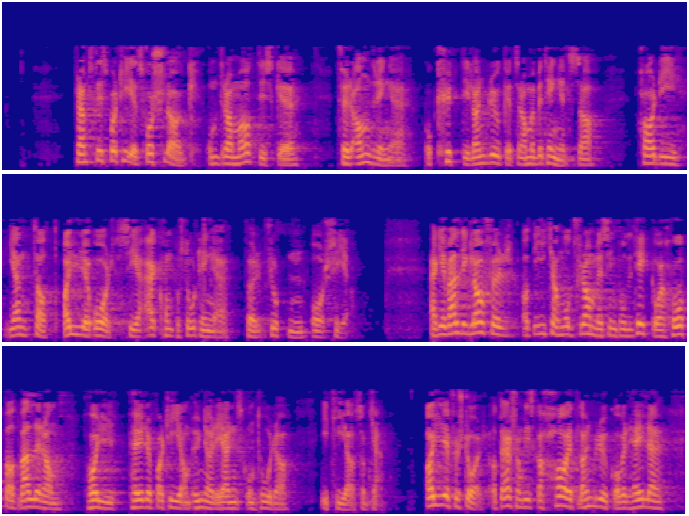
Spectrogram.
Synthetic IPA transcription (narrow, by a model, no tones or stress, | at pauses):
fɾɛmskɾɪd̪spɑʈʰiːət̪sfɔʂɭɑ̰ːɡɔmd̪ɾɑmɑːt̪ɪskə | fɔɾɑnd̪ɾɪŋə̰ʔɔkʰʉt̪ːɪlɑnbɾʉːkət̪sɾɑmːəbət̪ʰɪŋəlsə | hɑɖɪjɛnt̪ʰɑt̪ɑlːəʔoːɾsiːəʔɛ̰ɡkʰɔmpʰɔst̪uːʈɪŋːə̰ | fɔɾfjʊʈɳ̩oːɾʂiːə | ʔɛɡæɾʋɛld̪ɪɡlɑːfɔɾɑt̪̚d̪ɪɪçːəhɑɳɔd̪fɾɑmːɛːsɪnpʊlɪt̪ʰɪkːɔɛɡhoːpəɑt̪ʋɛlːəɾɑn | hɔlːhœʏɾəpʰɑʈʰiːɑ̰nʔʉnːɑɾɛjæːɾɪŋskʰʊnt̪ʰuːɾɑ̰ | ʔɪt̪ʰiːɑ̰sɔmçɛ̰ːm | ʔɑlːəfɔʂʈoːɾɑt̪̚d̪æʂɔmʋɪskɑhɑːɛt̪lɑnbɾʉːkoːʋəɾɦeɪlə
